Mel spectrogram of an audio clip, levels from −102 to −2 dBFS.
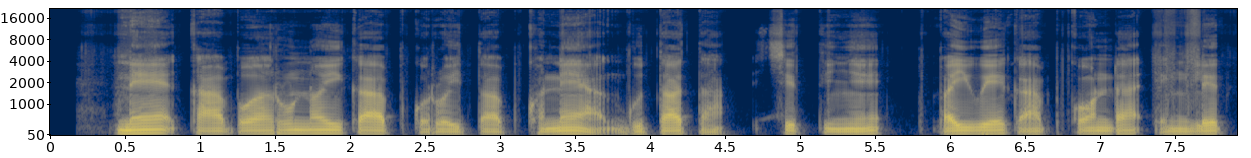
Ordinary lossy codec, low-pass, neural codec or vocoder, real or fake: none; none; none; real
